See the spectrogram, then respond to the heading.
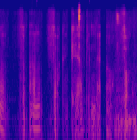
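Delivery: mumbling under breath. Speaker acts out what he says to himself, mumbling under his breath. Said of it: "you hear him mumbling underneath his breath".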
